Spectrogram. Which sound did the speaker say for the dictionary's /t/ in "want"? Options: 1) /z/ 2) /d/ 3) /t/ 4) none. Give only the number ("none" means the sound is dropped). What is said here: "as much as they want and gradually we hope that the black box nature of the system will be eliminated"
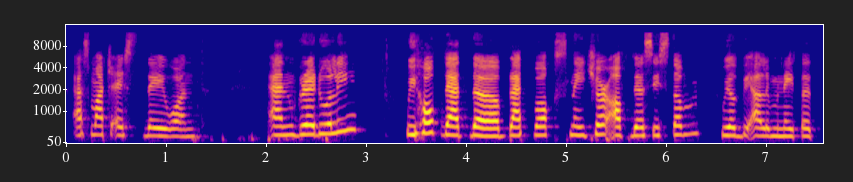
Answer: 3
